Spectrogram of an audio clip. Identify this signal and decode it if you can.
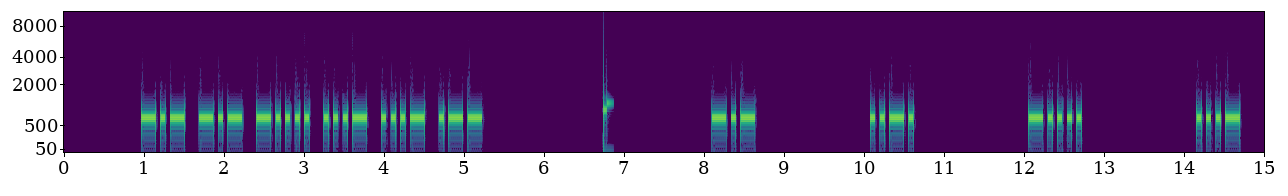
Morse code, heard as a keyed tone, about 21 wpm, spaced as for 10 wpm, 700 Hz. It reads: KK6VVW KF6V
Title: USA Call Signs - 6 Characters - 8x Character Spacing - 20wpm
